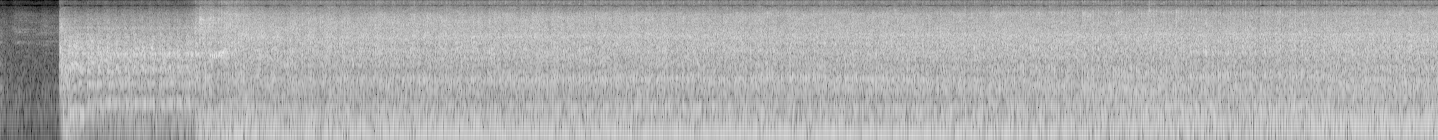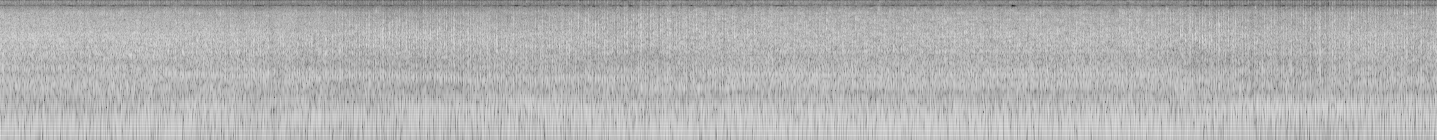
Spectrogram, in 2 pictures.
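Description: ProCharger-supercharged Chevy Nova drag car's engine firing up about half a second in, catching around two seconds in and then idling steadily and loudly.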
